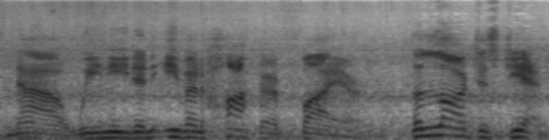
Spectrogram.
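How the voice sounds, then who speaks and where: Casting: man playing a devout fantasy forge master, slightly high male voice, animated and exhorting, game dialogue over clear background noise. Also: normal speed, close to an everyday voice. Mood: urging. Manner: formal, exhorting, emphatic. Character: hearty devout warrior smith, encouraging forge master. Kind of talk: video game character dialogue.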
